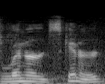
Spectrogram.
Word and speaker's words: Lynyrd Skynyrd: I was gonna do that one or it's pronounced Lynyrd Skynyrd but I think we'll do this one it's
